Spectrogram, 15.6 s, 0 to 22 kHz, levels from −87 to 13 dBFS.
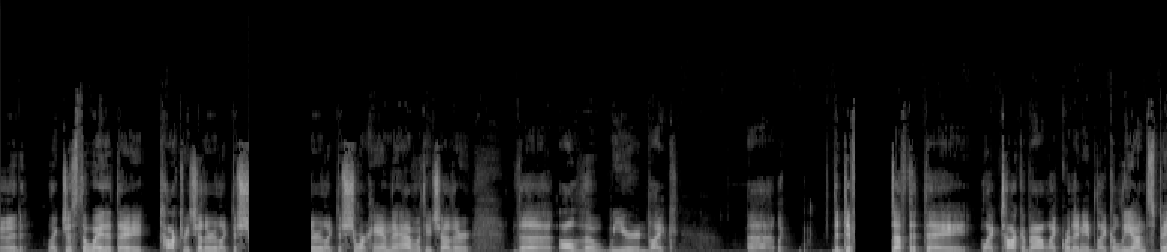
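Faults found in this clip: Stream reconnect, 3.31–4.70 s and 11.39–11.90 s: dropout after "each other like the", 0.8 s silence, then about 0.6 s replays before "they have with each". Second: 0.44 s gap, skips roughly 0.2 s ahead. Connection loss, decoder restarted mid-stream.

Chunks out of order, 12.14–12.18 s, just before "they like talk about": brief jumbled moment. One 20 ms chunk played a chunk late; buffer/write ordering.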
